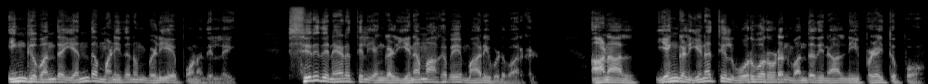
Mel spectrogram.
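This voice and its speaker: Deep gruff cat boss for a cartoon, a guy doing it, bossy, pitch swinging around. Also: sing-song, normal speed, no room sound, studio quality. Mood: stern. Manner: gruff, commanding. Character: stern deep-voiced male cat chief.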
